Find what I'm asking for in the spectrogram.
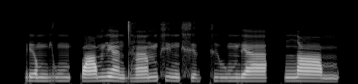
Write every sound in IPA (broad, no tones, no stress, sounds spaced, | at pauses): ɾʲ ʌ m j u m p ɑ m ɾʲ ã dʱ ã m xʲ ɵ n xʲ ʌ kʲ u m ɾʲ a | n ɑ m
